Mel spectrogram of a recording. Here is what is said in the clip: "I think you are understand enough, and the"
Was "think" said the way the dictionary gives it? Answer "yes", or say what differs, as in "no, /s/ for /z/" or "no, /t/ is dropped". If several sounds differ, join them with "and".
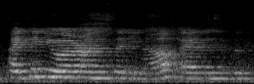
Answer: no, /t/ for /θ/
